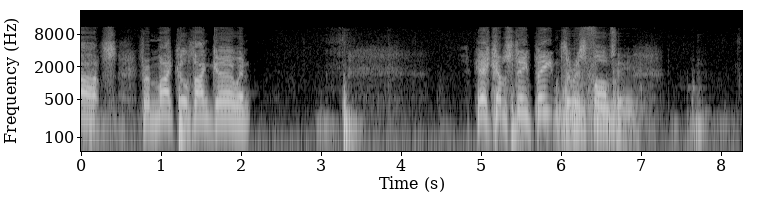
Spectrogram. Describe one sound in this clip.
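A man calls out loudly, heard through a microphone.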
